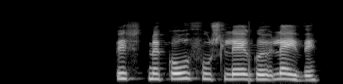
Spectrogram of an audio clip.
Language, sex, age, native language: Icelandic, female, 30-39, Icelandic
